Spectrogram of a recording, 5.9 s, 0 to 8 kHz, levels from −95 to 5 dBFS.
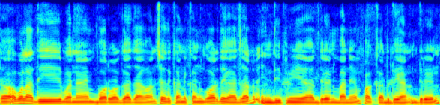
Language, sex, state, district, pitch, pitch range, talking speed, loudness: Chakma, male, Tripura, Unakoti, 125 Hz, 120-140 Hz, 205 wpm, -12 LUFS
